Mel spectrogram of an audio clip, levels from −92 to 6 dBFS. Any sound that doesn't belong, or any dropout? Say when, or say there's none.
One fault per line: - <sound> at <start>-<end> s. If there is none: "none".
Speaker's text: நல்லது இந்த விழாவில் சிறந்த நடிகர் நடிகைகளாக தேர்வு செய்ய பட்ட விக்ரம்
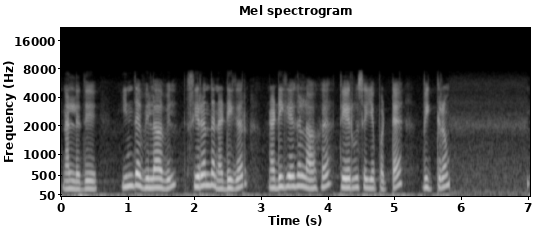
none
